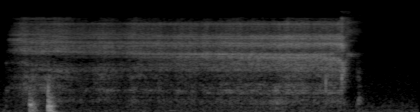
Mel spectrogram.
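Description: A steady hiss lasting about five seconds, growing slowly louder before stopping suddenly, with two soft low thumps just after it begins.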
